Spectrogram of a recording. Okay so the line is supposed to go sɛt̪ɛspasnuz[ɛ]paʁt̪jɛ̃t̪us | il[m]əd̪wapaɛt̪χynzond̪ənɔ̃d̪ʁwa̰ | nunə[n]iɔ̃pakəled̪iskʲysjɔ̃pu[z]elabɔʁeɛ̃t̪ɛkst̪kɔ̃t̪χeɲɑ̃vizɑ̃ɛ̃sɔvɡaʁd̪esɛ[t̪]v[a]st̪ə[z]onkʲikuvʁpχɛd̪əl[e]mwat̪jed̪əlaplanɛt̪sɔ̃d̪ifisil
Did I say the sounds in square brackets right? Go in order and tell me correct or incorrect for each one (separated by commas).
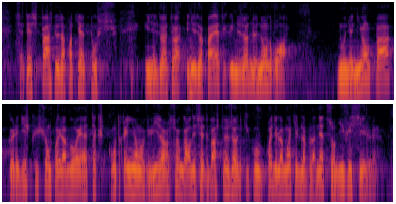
incorrect, incorrect, correct, incorrect, correct, correct, correct, incorrect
